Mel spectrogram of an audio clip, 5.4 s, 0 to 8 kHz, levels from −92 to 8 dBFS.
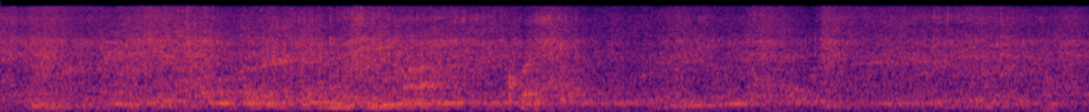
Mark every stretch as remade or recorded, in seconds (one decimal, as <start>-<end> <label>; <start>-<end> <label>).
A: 0.0-0.5 remade; 0.5-5.4 recorded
